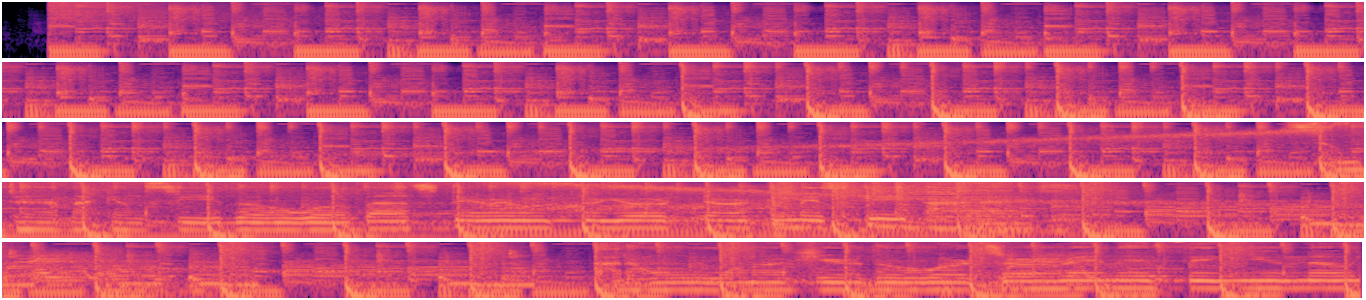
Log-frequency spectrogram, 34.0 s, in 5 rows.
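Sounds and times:
song with driving beat and dense layered instrumentation: 0.3 - 34.0
rising synth sweep: 16.8 - 30.2
speech: 24.8 - 25.6.

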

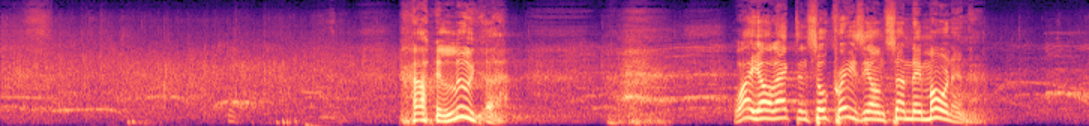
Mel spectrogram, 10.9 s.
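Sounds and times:
audience clapping hands: 0.0 - 7.0
speech: 4.1 - 5.1, 7.4 - 9.9.

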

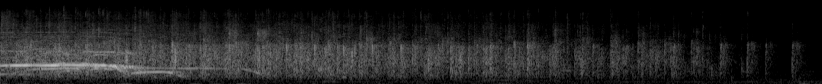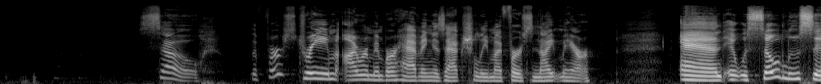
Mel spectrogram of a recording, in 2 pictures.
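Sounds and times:
audience applause: 0.0 - 8.1
speech: 9.8 - 14.2, 15.0 - 16.4.

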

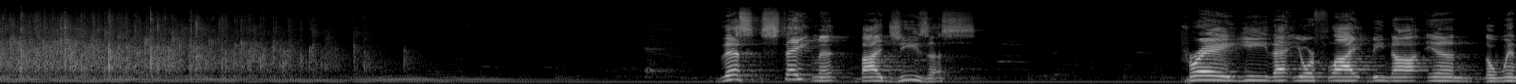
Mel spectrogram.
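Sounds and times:
audience hand clapping: 0.0 - 4.4
speech: 7.2 - 9.8, 11.9 - 15.1.

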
